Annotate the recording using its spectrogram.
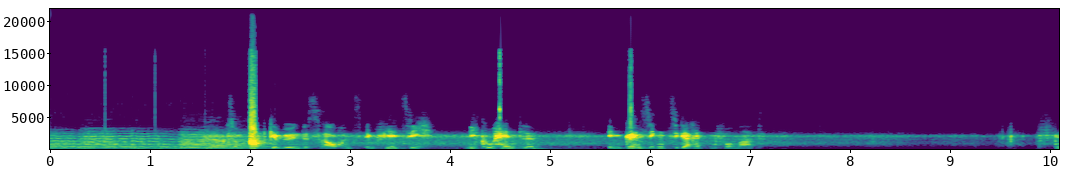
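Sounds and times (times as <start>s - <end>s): faint hum: 0.0s - 9.5s.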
